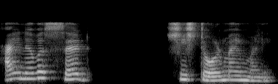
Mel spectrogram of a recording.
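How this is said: The stress is on the word said. It may have been thought but not said aloud. "അപ്പൊ ഇവിടെ Z"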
